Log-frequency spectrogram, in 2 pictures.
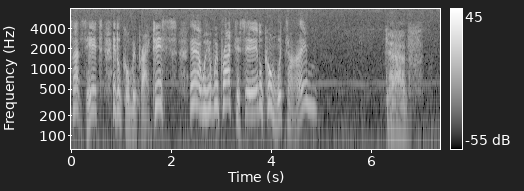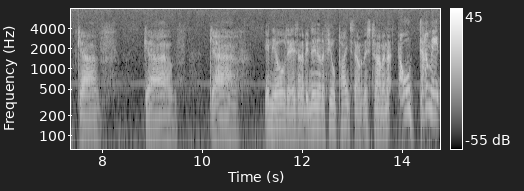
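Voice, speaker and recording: Radio drama: anxious, hopeful young man, high voice, very animated, self-questioning inner monologue. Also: slightly rough, heavily acted. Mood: frustrated, self-persuading, then chanting, distracted. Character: anxious, hopeful, searching young man seeking his parents.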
